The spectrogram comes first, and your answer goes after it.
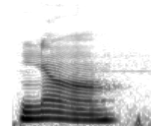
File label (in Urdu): "no", Urdu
